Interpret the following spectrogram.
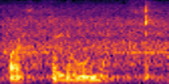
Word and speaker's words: Barcelona: here in Barcelona Spain that's how they say it kind of they they all seem to lifp a little bit but Spanish it's kind of cool kind of a different way they Barcelona and it's cute you know so I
